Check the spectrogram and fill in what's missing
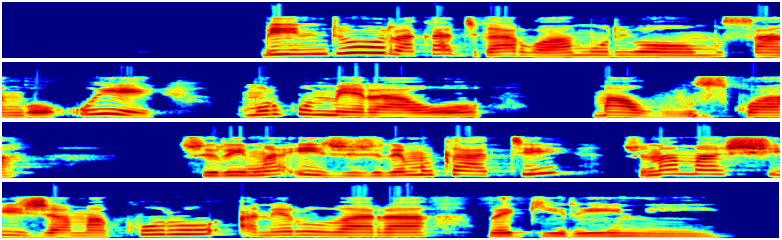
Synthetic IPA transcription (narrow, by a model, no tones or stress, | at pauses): ɓindurakad͡ʒɡarwamuriwowomusaŋɡo̞̰ʔuje̞ | murikumeɾawo̞ | maɦuːswa | ʐ̥iɾimwaʔiʐiʐirimukatʰi | ʐ̥inamaʃiʒamakurua̰ne̞ruʋaɾarwe̞ɡʱiriːni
